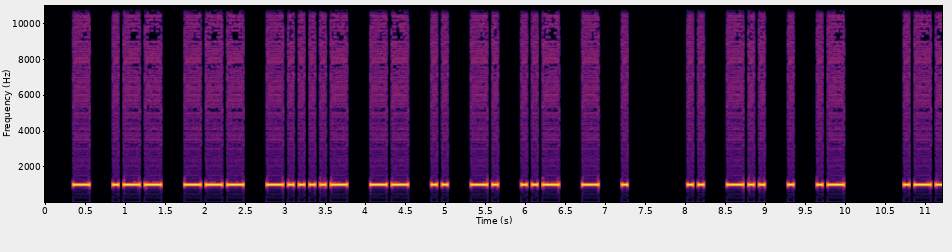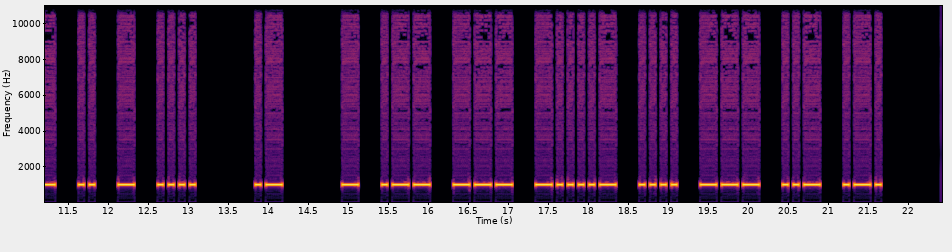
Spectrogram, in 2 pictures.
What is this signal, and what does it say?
Morse code, heard as a keyed tone, about 18 wpm, spaced as for 15 wpm, 1000 Hz. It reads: TWO-MINUTE IDEA WITH A TWO-HOUR
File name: qotdfiles / 15wpm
